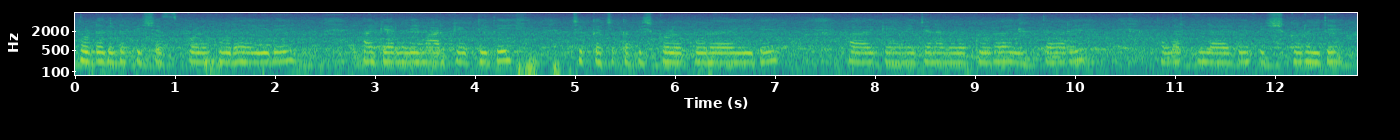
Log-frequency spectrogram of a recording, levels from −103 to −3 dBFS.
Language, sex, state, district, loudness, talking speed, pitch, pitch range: Kannada, female, Karnataka, Bellary, -24 LUFS, 120 wpm, 205 Hz, 205-215 Hz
